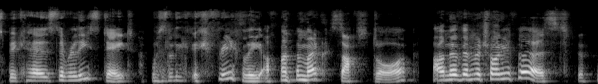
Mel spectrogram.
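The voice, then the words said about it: Put-on British accent. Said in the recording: “I'll say that again in my normal voice ... I meant that with much love to Adele and any of our British fans”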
